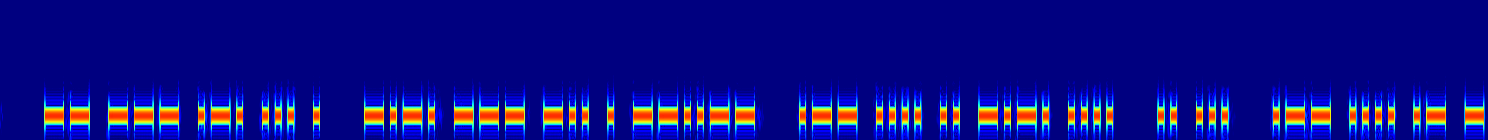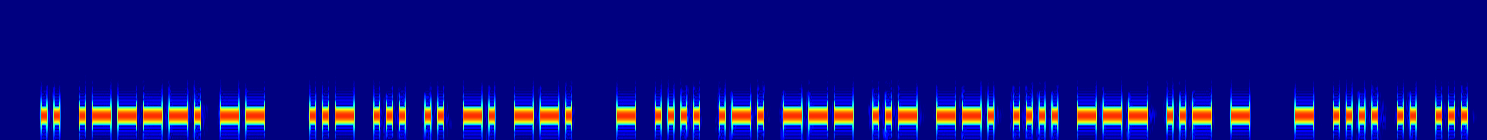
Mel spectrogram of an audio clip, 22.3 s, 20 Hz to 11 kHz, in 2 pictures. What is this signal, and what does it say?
Morse code, heard as a keyed tone, about 25 wpm, 600 Hz. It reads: MORSE CODE, WHICH IS WHAT I'M USING THROUGHOUT THIS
